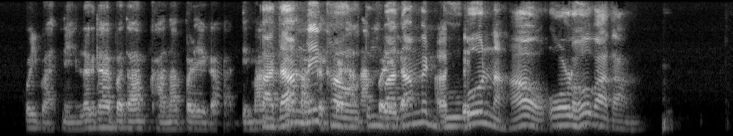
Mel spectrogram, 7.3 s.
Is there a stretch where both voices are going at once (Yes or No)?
Yes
